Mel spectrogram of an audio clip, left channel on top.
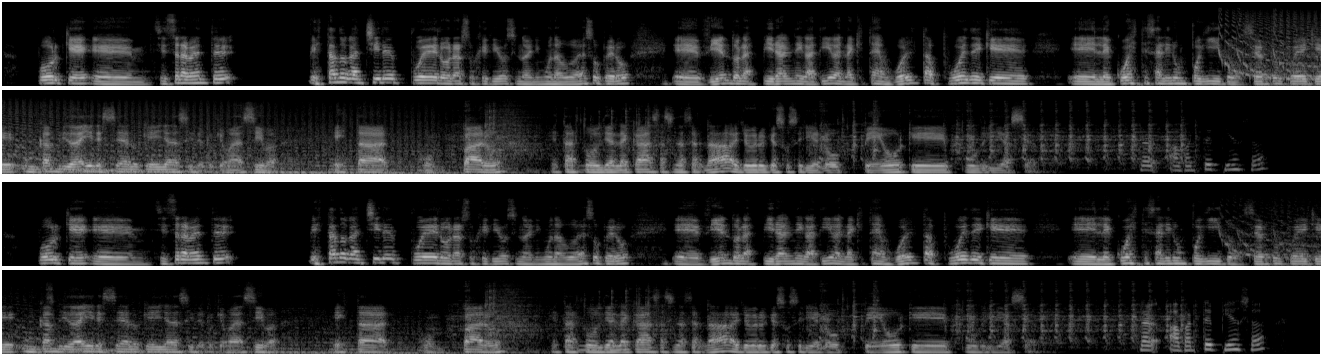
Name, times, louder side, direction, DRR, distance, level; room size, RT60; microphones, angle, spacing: voice 1, 0.4-2.3 3.1-16.2 16.5-17.1 17.4-18.2 18.8-23.8, left 2 dB, 35° left, 0.8 m, -30 dB
sound 1, 12.2-18.6, left 5 dB, 75° left, 0.5 m, -41 dB
Engine, 17.6-20.4 21.2-25.3, left 1 dB, 5° left, 0.3 m, -46 dB
voice 2, 18.9-19.5 24.6-25.8, right 8 dB, 75° right, 0.4 m, -39 dB
3.5 x 2.2 x 3.1 m
head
